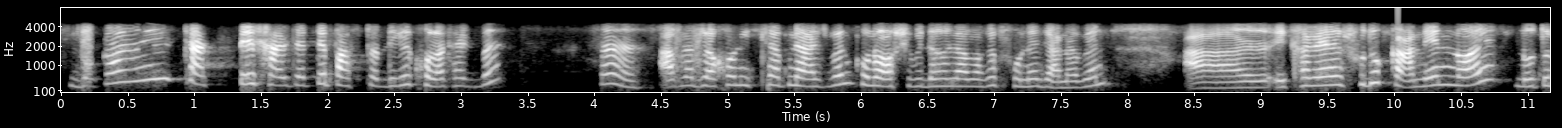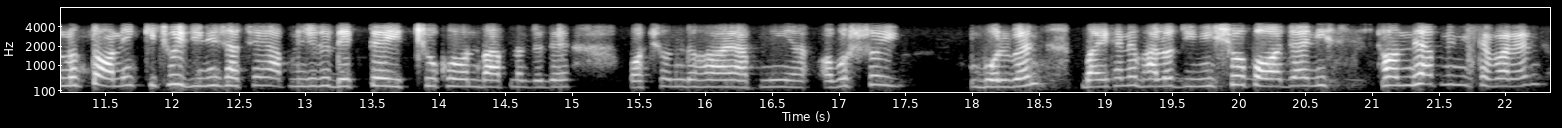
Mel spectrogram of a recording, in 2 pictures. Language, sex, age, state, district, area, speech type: Bengali, female, 30-45, West Bengal, Murshidabad, urban, conversation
